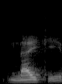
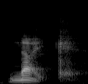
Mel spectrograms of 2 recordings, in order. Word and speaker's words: Nike: thought that you pronounced Nike, the shoe brand, Nike, like technically. As it appears it should, rhyme with Mike and like.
